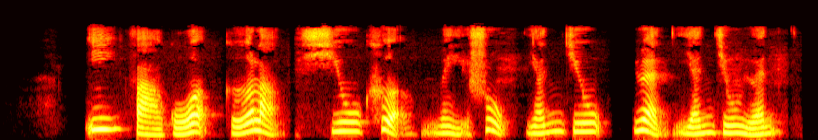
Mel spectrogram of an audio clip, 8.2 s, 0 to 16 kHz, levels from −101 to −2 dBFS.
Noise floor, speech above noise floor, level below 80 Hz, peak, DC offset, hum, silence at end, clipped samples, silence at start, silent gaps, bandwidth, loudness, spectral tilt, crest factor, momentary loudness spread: -68 dBFS; 50 dB; -58 dBFS; -2 dBFS; under 0.1%; none; 0.4 s; under 0.1%; 0.85 s; none; 8.2 kHz; -19 LUFS; -5 dB/octave; 18 dB; 9 LU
